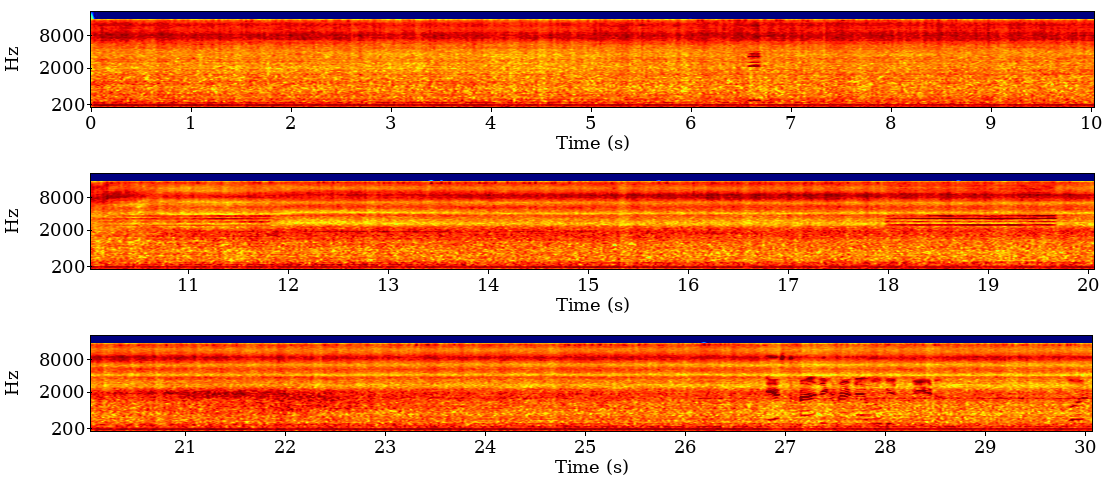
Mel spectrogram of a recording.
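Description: A vehicle engine running steadily with a constant low hum, with a brief high tone twice, once about a third of the way in and again past halfway.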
